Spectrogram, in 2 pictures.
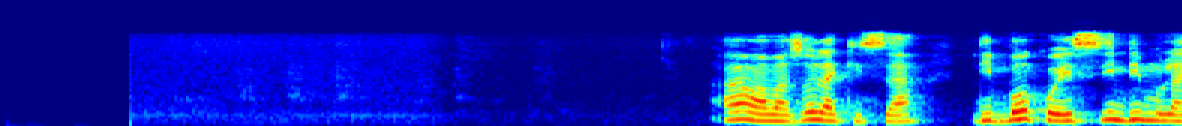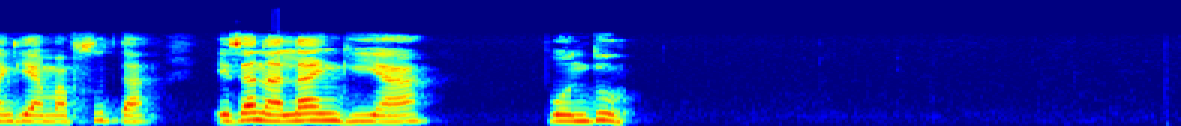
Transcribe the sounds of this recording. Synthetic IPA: a˦wa˨ba˨zo˦la˨ki˨sa˨ | li˨bɔ˦kɔ˨e˨si˦mbi˦mo˨la˨ŋɡi˨ja˨ma˨fu˦ta˨ | e˨za˦na˨la˦ŋɡi˨ja˨ | po˨ndu˦

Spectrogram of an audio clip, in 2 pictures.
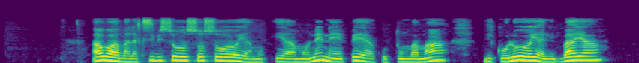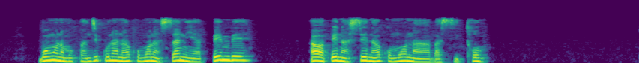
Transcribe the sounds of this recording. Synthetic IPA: a˦wa˨ba˨la˨ki̥˨si˦bi˦so˦so˦so˦˨ja˨mo˨nɛ˦nɛ˨pe˦ja˨ko˨tu˨mba˨ma˦ | li˨ko˨lo˦ja˨li˨ba˦ja˦ | bo˦ŋɡo˦na˨mo˨pa˨nzi˦ku˦na˦na˨˦ko˨mɔ˦na˨sa˦ni˨ja˨pɛ˦mbɛ˦ | a˦wa˨pe˦na˨se˦na˨˦ko˨mɔ˦na˨ba˨si˨tʁo˦

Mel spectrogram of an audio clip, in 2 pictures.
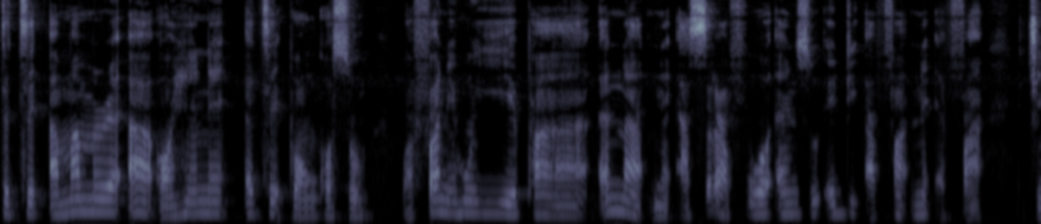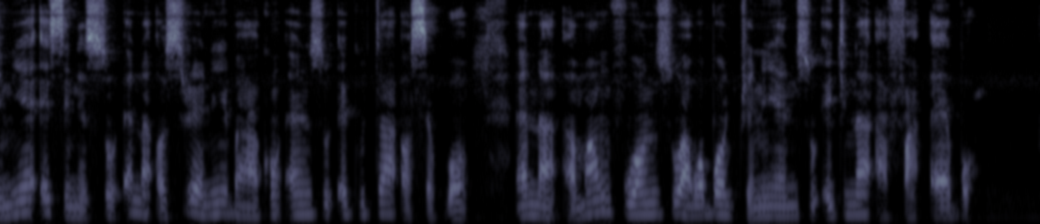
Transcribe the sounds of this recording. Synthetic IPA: tʰɪ˨tʰɪ˨a˨mã˦mɪ̃˦ɾɛ˦ʔa˨ɔ˨ɦɪ̃˦nɪ̃˦ | ɛ˦tʰɪ˦pʰɔ̃˨ŋ˨kʰɔ˨sʊ˦ | wʔa̰˨fa˦nɪ̃˦ɦʊ̃˦ji˦e˦pʰãː˦ɛ̰˦nã˨nɪ̃˨ʔa˨sɪ˦ɾa̰˨fʊ˦ɔ˦ʔɛ˦n̩˦sʊ˦ʔæ˦di˦ʔa˨fa̰˦nɪ̃˦ʔɛ˨fa̰˨ | t͡ɕʰi˨nɪ̃˦ɛ˦ʔæ˦si˨nɪ̃˨sʊ˦ʔɛ˦nã˨ʔɔ˨sɾɛ˦˨nɪ̃˦baː˨kʰʊ̃˦ʔɛ˦n̩˦sʊ˦ʔæ˦kʰu˦tʰa˦ʔɔ˨sɪ˨hɔ˦ɛ˦nã˨ɛ˨mã˦m˦fʊ˦ɔ˦n̩˦sʊ˦a˨wɔ˦bɔ˦˨t͡ɕᶣɪ̃˨nɪ̃˦ɛ˦n̩˦sʊ˦ʔæ˦d͡ʑi˦nã˦ʔa̰˨fa̰˨ɛ˦bɔ˨

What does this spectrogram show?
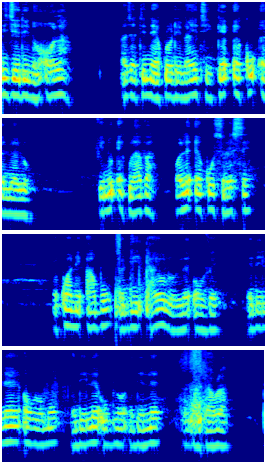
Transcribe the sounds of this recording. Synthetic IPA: i˦d͡ʒe˨dɪ˨nɔ̃˨ʔɔ˨la˦ | a̰˨zɛ˨t̪i˦nɛ̃˨k͡plɔ˨dɪ˨nã˨˦ji˦ti˨kɛ˦ʔɛ˦kʊ˦ʔɛ˨lo˨ɛ˨lɔ˨ | fe˨nũ˦ʔɛ˨k͡ple˨a˨˦va˦ | ɔ˨lɛ˦ʔɛ˦kʊ˦sɾɛ˨sɛ˦ | ɛ˨kʊ˦a˨nɪ˨ʔa˨bʊ˦ɛ˨dɪ˨a̰˨jɔ˦lɔ˨lɛ˦ʔɔ˨vɛ˨ | ɛ̰˨dɪ˨lɛ˦ɔ˦wlɔ˨mɔ̃˦ɛ˨de˨lɛ˦ʔo̰˨blɔ˦ʔɛ˨de˨lɛ˦o˨ɡ͡ba˨t̪a˨wla˦

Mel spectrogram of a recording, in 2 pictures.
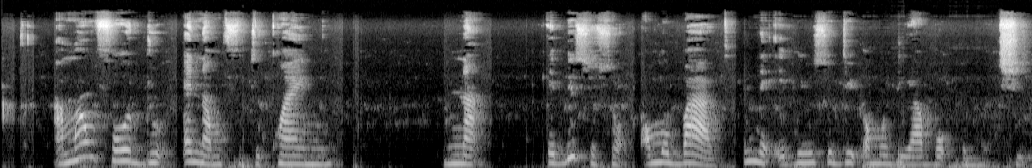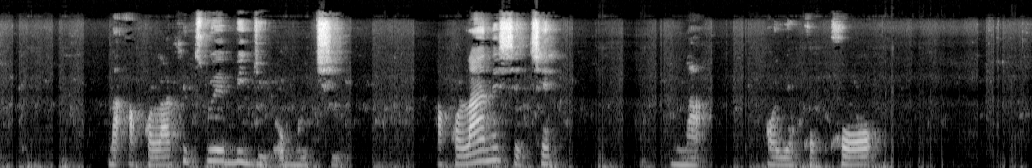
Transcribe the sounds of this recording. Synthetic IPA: a˨mã˦m˦fʊ˦ɔ˦du˦ɛ˦nã˨m̩˨fu˨tʰu˨kʰʷã˦nʊ̃˦ | nã˨ | e˨bi˦sʊ˨sʊ̃˨ɔ˦mʊ̃˦baː˦˨d̩˦nɛ̃˨ʔe˨bi˦n̩˦sʊ˦dɪ˦ʔɔ˦mʊ̃˦dɪ˨a˨bɔ˦ɛ˨mũ˨t͡ɕʰi˦ | nã˨ʔa˨kʰɔ˨la˨fɪ˦tʰʊ˦e˦bi˦di˨ʔɔ˨bo˨t͡ɕʰi˨ | a˨kʰɔ˨laː˦nɪ̃˦ɕɛ˨t͡ɕʰɛ˦ | nã˨ | ɔ˨jɛ˨kʰɔ˨kʰɔː˦

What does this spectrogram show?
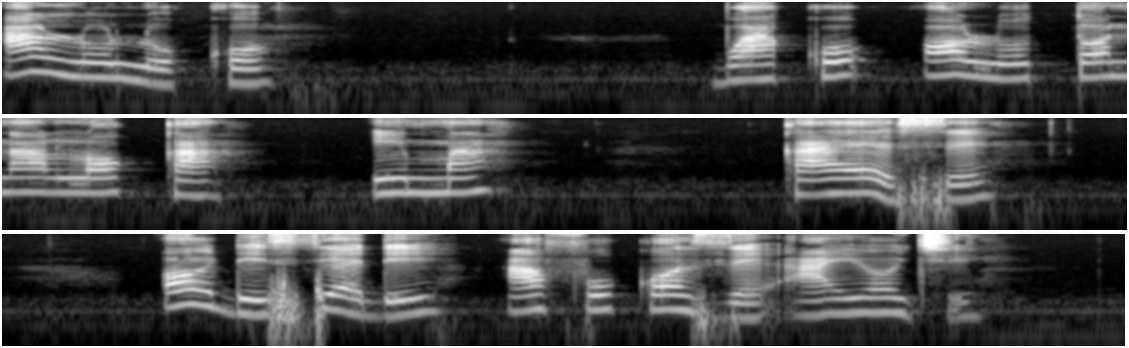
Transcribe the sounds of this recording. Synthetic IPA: a˦lʊ˨˦lʊ˨kʰɔ˦ | bʊ˨a˨kʊ˦ | ɔ˦lʊ˨t̪ɔ˦nã˦lɔ˦ka˦ | ɪ˦mã˦ | ka˦ɛ˦˨sɛ˦ | ɔ˦ɖe˨si˦ɛ˨ɖɪ˨ | a˦fʊ˦kɔ˦zɛ˨a˨jɔ˦d͡ʒi˦

